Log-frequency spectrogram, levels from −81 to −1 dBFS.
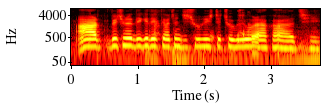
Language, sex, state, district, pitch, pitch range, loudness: Bengali, female, West Bengal, Jhargram, 220 Hz, 200-225 Hz, -22 LUFS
